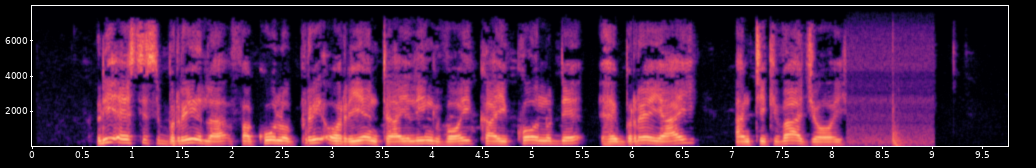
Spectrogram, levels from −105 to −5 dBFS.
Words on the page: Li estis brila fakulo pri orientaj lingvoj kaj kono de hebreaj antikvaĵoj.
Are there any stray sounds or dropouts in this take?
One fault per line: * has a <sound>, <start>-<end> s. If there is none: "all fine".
* has a thud, 8.6-9.0 s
